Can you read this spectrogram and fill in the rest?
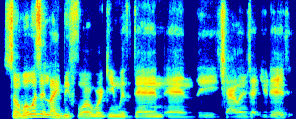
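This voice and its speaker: A man's voice: on the low side, normal speed, fairly bright tone. A man interviewing a guest, asking brief, upbeat questions in turn.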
